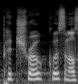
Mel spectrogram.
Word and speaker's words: Patroclus: her i did yeah and uh but yes patroclus and how he sees himself is really crappily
